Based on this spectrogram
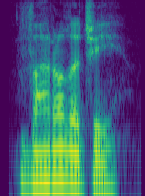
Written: virology

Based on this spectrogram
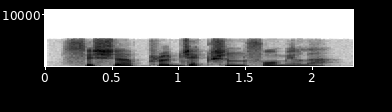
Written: Fischer projection formula

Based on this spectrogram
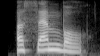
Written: assemble

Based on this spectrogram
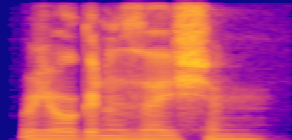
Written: reorganization

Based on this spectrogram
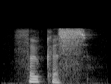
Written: focus

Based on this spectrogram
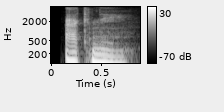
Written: acne

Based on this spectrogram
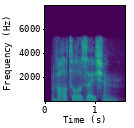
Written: volatilization

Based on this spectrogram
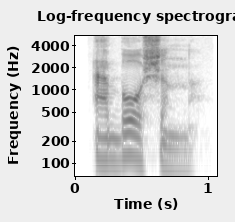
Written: abortion

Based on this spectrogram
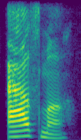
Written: asthma

